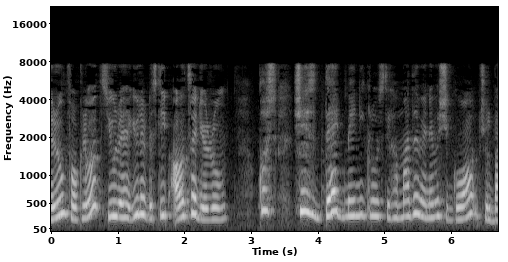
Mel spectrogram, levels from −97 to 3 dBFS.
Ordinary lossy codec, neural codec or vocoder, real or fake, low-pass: none; none; real; none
